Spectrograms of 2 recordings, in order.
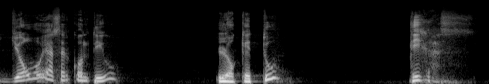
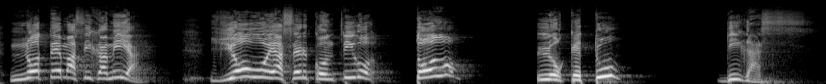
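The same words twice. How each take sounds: First: Said in the usual way. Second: High, loud and slow, a proclaiming voice; Christ's loud promise to his church, drawn out slowly; Christ speaking. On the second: Acted.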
